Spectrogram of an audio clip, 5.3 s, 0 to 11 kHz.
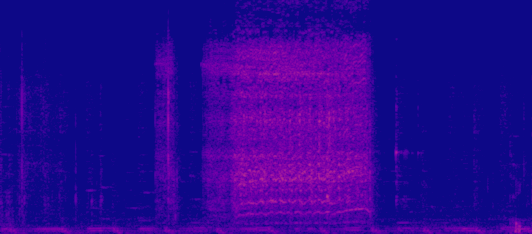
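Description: A ratchet spins a stud out of an Audi 3.0T timing cover. Quiet clicking builds into a loud, steady mechanical whir for about a second and a half, then drops back to scattered clicks.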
